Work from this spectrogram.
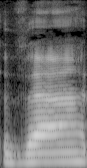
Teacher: ஜால் ஃபத்ஹா அலிஃப் மத்து ஜ, 2 ஹரக்கத்தை நீட்டணும்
